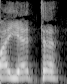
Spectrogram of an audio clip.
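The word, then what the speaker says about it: Hayet: J'ai bien prononcé votre prénom, Ayette? Oui, tout à fait, c'est parfait.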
